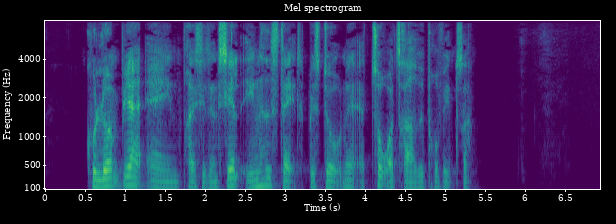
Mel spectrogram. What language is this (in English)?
Danish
